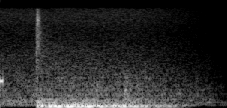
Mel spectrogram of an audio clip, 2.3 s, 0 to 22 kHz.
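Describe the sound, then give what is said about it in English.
A single sharp gunshot cracks out during the siege at Waco, with about 75 men around a building shooting at it, followed by a heavy, booming low rumble that lingers for about a second before fading. It sounds loud and muffled, with no voices. “I hear gunfire.”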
